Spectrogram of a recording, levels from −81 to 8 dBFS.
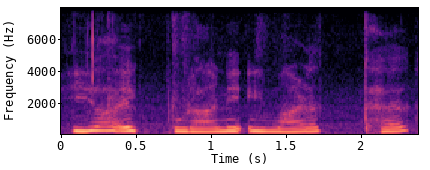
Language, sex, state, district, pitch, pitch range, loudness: Hindi, female, Bihar, Patna, 235 Hz, 225-245 Hz, -15 LUFS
